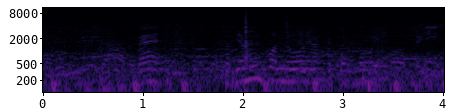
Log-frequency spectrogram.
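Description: Faint, indistinct voices talking, with a single sharp click about two seconds in.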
